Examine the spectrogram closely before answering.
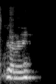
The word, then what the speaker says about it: Kenny: Is it Kenny? Or have I been saying it wrong this whole time? Yeah, that's Kenny.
